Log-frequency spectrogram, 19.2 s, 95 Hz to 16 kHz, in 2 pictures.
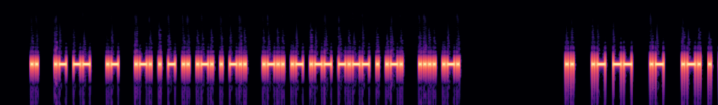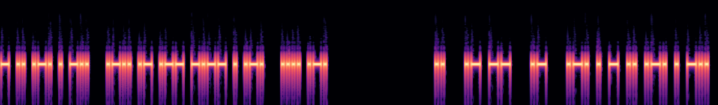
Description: Morse code, heard as a keyed tone, about 33 wpm, 700 Hz. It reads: I AM A RETIRED LAWYER HR I AM A RETIRED LAWYER HR I AM A RETIRED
